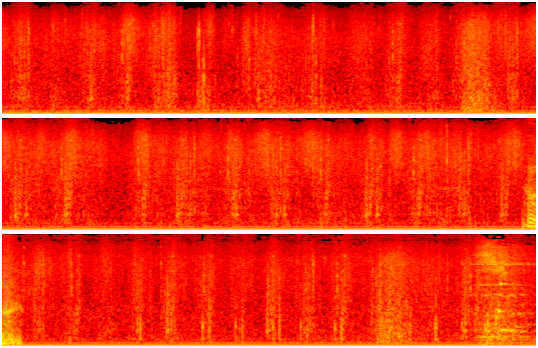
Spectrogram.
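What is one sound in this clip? Quick footsteps patter over grass and then stone.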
